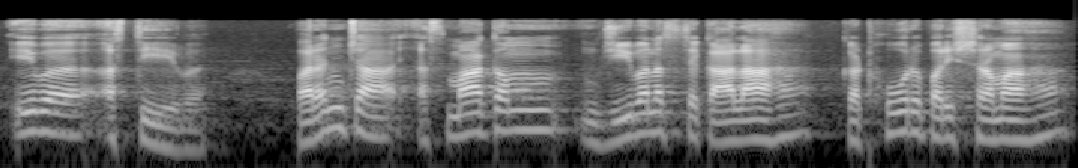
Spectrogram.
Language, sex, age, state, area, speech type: Sanskrit, male, 30-45, Uttar Pradesh, urban, spontaneous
